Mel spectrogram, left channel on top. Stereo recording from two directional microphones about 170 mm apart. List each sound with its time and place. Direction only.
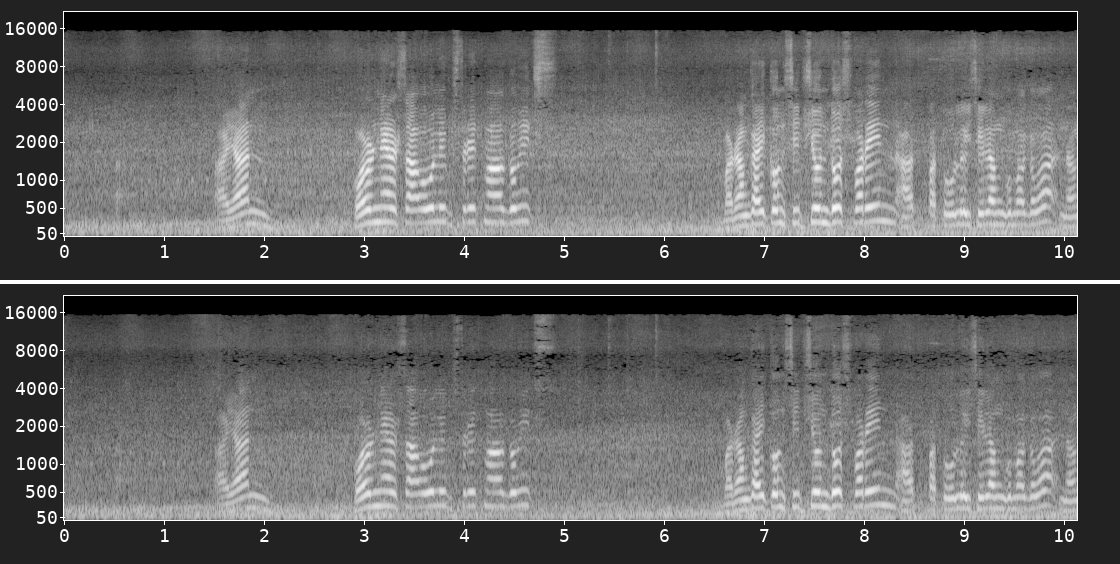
1.5 s speech: centre (ahead or behind)
2.9 s speech: 5° left (ahead or behind)
6.6 s speech: 10° right (ahead or behind)
8.9 s speech: 15° right (ahead or behind)
9.5 s speech: 5° right (ahead or behind)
